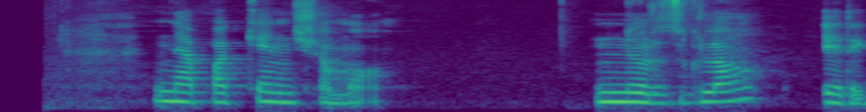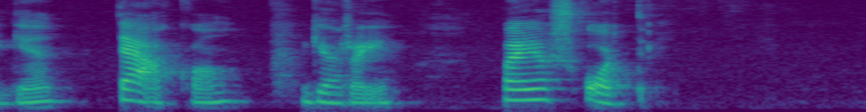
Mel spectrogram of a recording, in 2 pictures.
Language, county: Lithuanian, Vilnius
